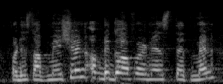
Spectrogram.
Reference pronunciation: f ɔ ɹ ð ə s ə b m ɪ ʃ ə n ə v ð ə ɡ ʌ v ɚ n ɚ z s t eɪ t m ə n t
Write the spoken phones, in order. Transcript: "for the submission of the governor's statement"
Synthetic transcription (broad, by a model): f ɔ ɹ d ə s ə b m ɪ ʃ ə n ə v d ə ɡ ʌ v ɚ n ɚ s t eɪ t m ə n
